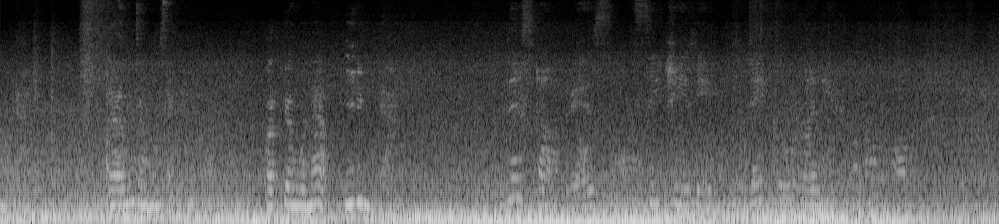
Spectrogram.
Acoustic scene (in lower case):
bus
